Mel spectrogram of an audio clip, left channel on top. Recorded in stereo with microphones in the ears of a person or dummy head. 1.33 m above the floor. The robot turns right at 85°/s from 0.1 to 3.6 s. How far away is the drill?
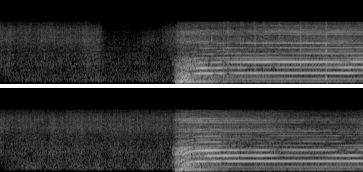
About 2.5 m.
